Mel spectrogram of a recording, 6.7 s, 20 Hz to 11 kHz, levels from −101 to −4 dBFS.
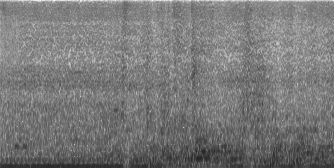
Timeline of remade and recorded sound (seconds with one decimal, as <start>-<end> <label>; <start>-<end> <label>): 0.0-4.7 recorded; 4.7-5.6 remade; 5.6-6.7 recorded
